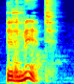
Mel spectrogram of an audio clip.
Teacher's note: 2 sílabas, certo? E eu quero saber a sílaba tônica, stressed syllable, é a segunda.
